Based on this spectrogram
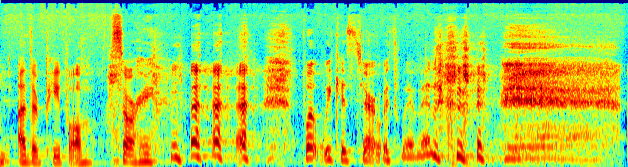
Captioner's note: laughter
